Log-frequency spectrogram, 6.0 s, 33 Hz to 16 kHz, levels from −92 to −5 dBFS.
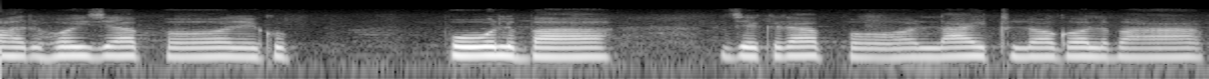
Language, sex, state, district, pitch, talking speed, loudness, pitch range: Bhojpuri, female, Uttar Pradesh, Ghazipur, 195 Hz, 110 wpm, -17 LUFS, 190-200 Hz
